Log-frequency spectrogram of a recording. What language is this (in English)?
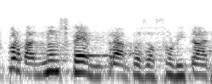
Catalan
